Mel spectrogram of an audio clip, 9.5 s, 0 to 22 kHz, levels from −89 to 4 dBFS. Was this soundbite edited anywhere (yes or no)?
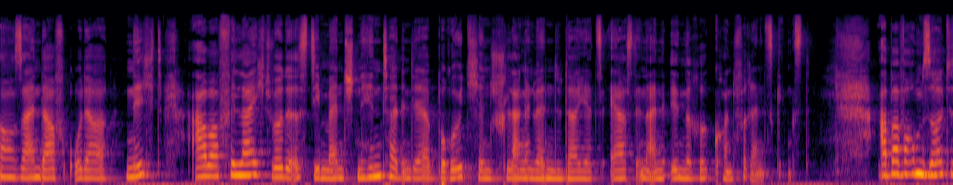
yes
